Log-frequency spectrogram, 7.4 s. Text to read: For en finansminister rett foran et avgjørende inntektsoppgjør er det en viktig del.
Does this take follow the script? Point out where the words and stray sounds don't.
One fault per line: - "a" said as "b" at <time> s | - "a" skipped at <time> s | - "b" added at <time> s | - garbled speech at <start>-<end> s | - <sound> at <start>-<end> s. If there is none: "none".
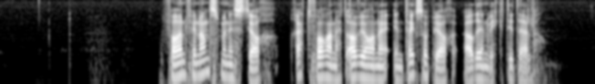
none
